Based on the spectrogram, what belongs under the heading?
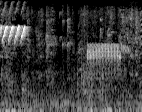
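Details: Canary tutor song for teaching young birds: a fast, high buzzy trill of repeated notes opens, a quieter pause follows, then a lower, steady rattling trill lasting under a second.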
